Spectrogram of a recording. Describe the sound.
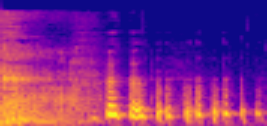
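A child voices a grumpy, growling roar, imitating the sound a mother makes when grumpy, starting with a loud rasp and trailing into a string of short, rhythmic guttural bursts, without other talk.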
